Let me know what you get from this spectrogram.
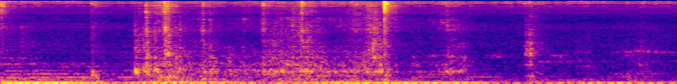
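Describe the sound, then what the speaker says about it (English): A sewing machine runs steadily and quietly, making a back stitch at the end of a seam on a small reversible tote. Its low motor hum carries a fine rapid needle chatter throughout. "And then I'm going to create a back stitch on the end."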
